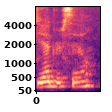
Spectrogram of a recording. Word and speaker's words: Yggdrasil: I don't know how to pronounce it. It starts with a Y. Yggdrasil. I think it's Yggdrasil.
